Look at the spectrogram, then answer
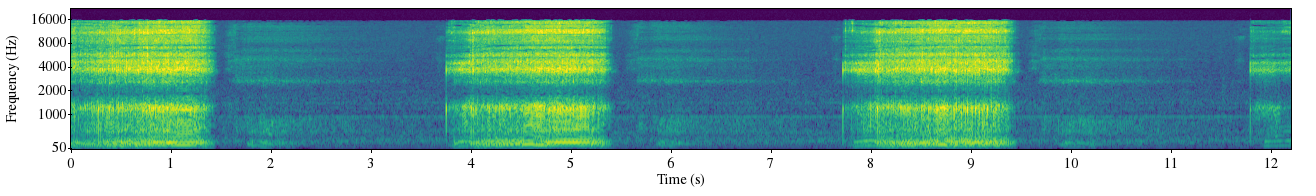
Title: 1 Hour Snoring เสียงกรน 1ชั่วโมง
